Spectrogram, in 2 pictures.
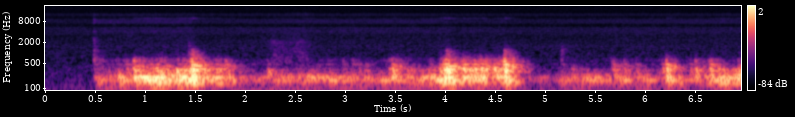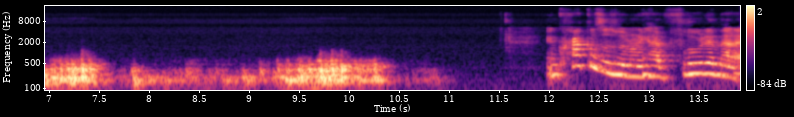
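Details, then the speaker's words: Teaching example of crackles from alveoli popping open, often seen with pneumonia or infection; breath sounds at about 20 a minute with brief popping crackles: crackles. "and those avoli are popping open um we'll see that often times with pneumonia or an infectious process"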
